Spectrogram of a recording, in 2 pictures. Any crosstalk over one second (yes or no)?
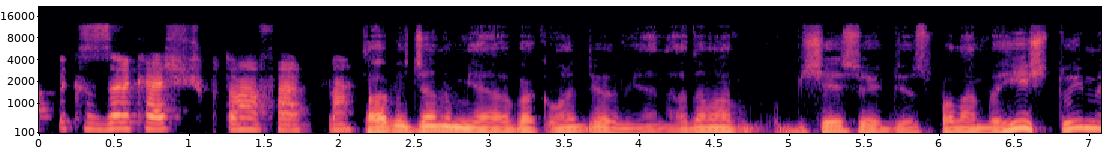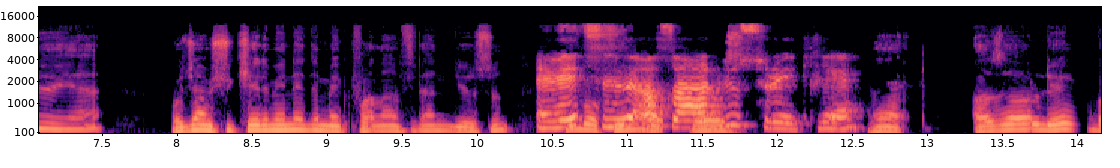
yes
